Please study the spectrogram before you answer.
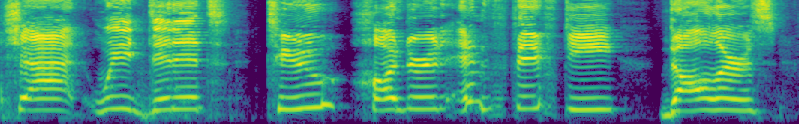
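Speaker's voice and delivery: high, drawn-out exclamations of amazement; real ecstatic disbelief. Real, not acted. Streamer celebrating a big pull with chat, ecstatic disbelief. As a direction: cry out as if you can't believe your luck. Pulls huge card during giveaway.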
